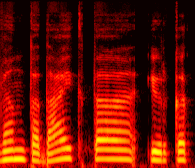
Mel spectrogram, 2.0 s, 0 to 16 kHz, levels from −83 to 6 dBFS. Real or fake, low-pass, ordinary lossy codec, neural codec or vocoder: fake; 14.4 kHz; Opus, 24 kbps; autoencoder, 48 kHz, 128 numbers a frame, DAC-VAE, trained on Japanese speech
